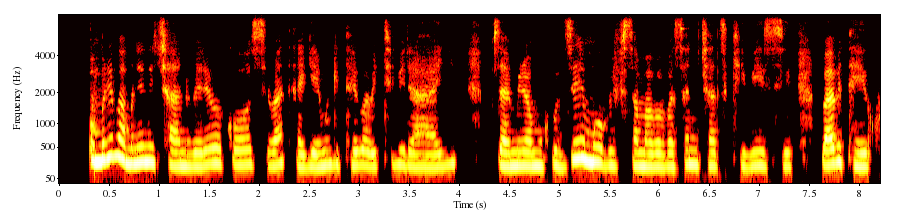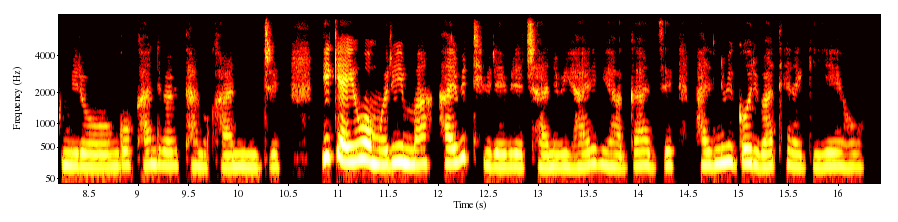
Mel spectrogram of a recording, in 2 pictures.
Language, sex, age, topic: Rundi, female, 18-24, agriculture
